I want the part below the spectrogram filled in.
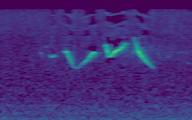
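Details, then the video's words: A common rosefinch in the UK sings one short phrase of four or five clear, slurred whistles, rising and falling, over about a second against a quiet background. "Common Rosefinch UK Birds. Bird Song"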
